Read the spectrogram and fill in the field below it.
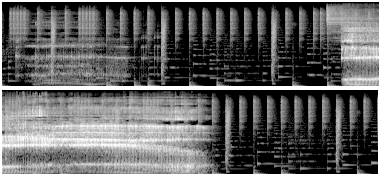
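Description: One long, loud, drawn-out burp lasting several seconds, between rhythmic music with a steady beat. A belch.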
